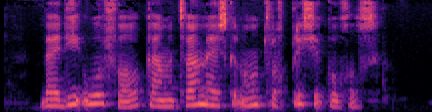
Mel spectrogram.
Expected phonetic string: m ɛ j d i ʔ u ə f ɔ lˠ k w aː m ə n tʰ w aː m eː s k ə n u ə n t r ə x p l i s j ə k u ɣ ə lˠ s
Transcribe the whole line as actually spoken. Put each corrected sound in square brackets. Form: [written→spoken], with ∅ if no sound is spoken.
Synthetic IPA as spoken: [m→b] ɛ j d i ʔ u ə f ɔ lˠ k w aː m ə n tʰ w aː m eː s k ə n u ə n t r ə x p l i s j ə k u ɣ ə lˠ s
